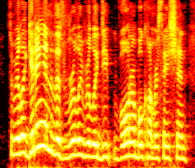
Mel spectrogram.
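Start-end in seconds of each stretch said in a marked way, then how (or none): none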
